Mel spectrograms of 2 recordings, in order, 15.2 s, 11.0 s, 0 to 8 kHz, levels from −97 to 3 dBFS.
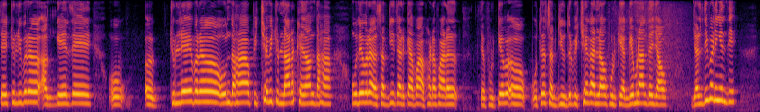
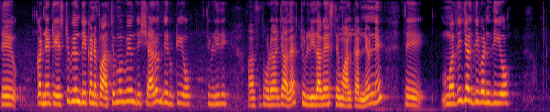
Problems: none marked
